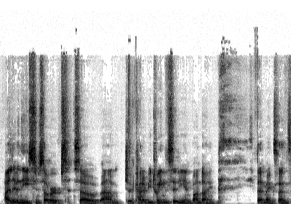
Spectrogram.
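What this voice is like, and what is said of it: American accent. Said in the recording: “everybody will recognize the American accent”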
